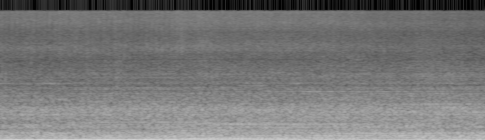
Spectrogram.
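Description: Steady low rumble of a car's engine and tyres on a paved road, heard from inside the cabin while driving; the low hum shifts slightly about three seconds in.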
